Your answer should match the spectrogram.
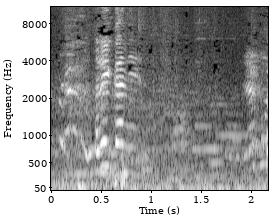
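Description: Brief high-pitched voices of children or women calling out in the first second, then quiet background chatter of a seated crowd.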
